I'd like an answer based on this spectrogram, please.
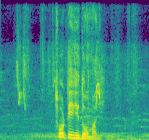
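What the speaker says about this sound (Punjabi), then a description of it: "ਛੋਟੀ ਦੁਮ ਵਾਲਾ ਕਬੂਤਰ ਜਨਾਬ" A short-tailed pigeon gives a brief, close coo in the middle, while someone talks nearby.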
